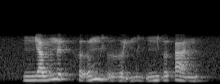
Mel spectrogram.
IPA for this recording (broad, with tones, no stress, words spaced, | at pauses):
ɲa˨˦wnə˦˥t̚hə̰ː˧˥ mḭ˧˨ə̯ ɣə̰˧˨jmḭ˧˨ə̯ ɲɨ̰˧˥ə̯ʔa̤˨˩n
